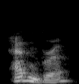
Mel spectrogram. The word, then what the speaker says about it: Edinburgh: Canberra capital of Australia Chicago not Chicago Chicago Edinburgh Inverness stress on the last syllable and Aberdeen okay let's look at a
